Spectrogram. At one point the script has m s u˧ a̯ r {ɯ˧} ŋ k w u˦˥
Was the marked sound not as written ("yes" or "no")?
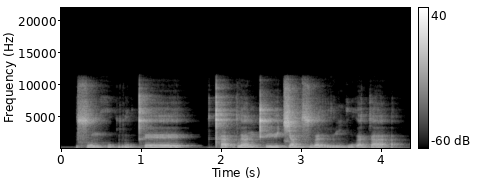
no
